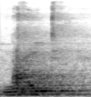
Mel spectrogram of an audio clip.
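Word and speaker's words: knight: And this word, which is very strange, night, it has the silent K, just like this word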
